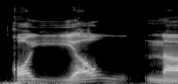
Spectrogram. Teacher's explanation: پہلے قاف ہے، اس کو موٹا کریں گے، پھر واد کو بھی موٹا ادا کریں گے، اور یہ الف مدہ ہے.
